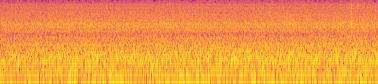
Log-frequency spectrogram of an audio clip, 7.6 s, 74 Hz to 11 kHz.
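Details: Trane variable speed blower motor, control flashes indicate 1100 CFM (doubted), door off: steady, even rush of air with no ticks, scraping or surging; normal blower operation.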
